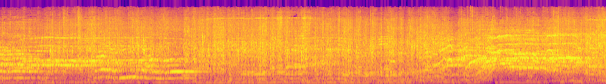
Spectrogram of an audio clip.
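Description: Stage music over a PA with a voice in it, and an audience cheering and shouting. The crowd is loudest in the last few seconds.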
